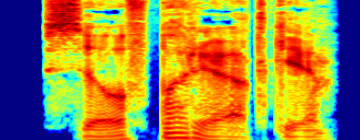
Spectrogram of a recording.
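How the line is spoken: Soft speech. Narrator (Russian): мягко проговорил

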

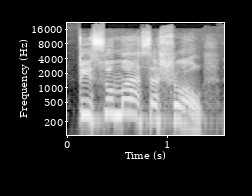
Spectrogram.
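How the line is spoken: Shouted. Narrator (Russian): закричал я

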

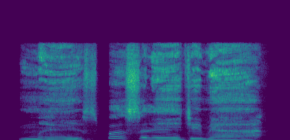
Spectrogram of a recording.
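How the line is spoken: Old man's wheeze. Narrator (Russian): прохрипел старик

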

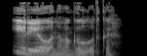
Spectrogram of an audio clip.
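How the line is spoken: Grim. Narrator (Russian): мрачно произнес Дим

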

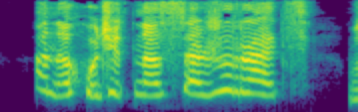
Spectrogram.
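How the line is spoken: Frightened shriek. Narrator (Russian): взвизгнула Варна

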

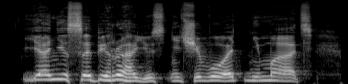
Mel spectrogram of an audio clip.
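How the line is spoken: Hoarse. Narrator (Russian): прохрипела Тесла

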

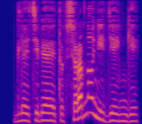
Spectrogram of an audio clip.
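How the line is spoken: Snapping retort. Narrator (Russian): огрызнулась Татьяна

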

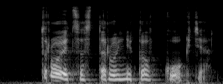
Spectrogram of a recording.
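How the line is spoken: Muttering. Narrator (Russian): пробормотал Буран

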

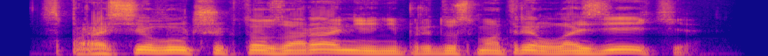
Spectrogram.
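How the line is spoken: Smirking snort. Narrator (Russian): хмыкнул герцог

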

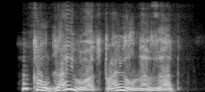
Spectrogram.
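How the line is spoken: Calm. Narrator (Russian): продолжал спокойно Полей

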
